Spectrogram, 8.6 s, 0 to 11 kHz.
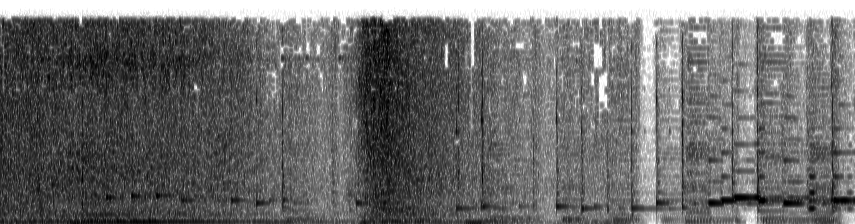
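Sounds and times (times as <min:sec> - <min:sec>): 
heavy glass-carrying tractor unit with trailer rumbling and revving as it pulls away: 0:00.0 - 0:06.4.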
